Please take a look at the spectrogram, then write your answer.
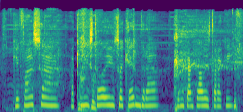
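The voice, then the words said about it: Man putting on a woman's voice. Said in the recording (Spanish): “pongo voz de mujer”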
